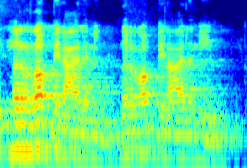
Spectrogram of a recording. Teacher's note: the noon has been completely engulfed into the ra. Nothing is left from the noon. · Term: idgham without ghunna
